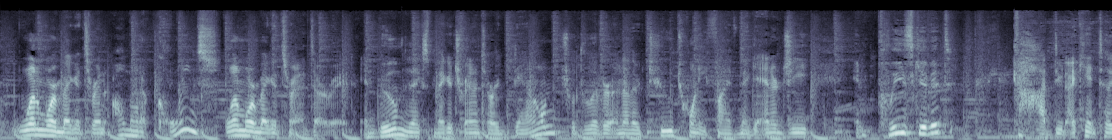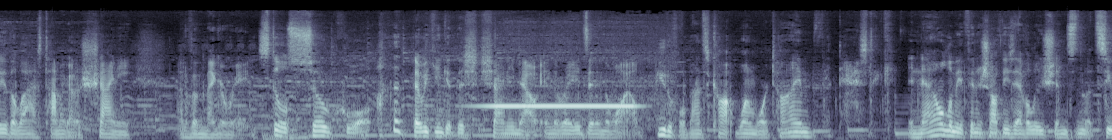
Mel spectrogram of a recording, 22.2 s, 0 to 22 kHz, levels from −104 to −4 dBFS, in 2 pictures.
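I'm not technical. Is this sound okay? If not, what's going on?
No. From 15.66 to 17.69 s there's loudspeaker feedback squeal: the microphone hears its own speaker, and one pitch, around 975 Hz, loops round and grows. It swells in just under half a second into a whistle louder than everything else.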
